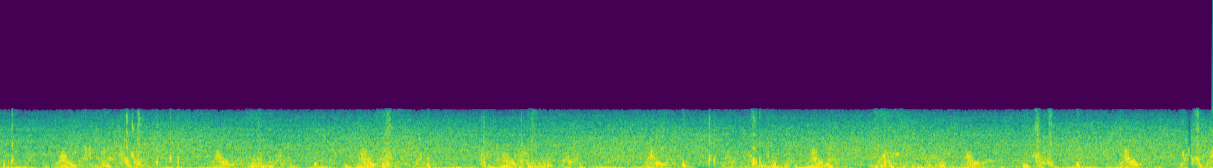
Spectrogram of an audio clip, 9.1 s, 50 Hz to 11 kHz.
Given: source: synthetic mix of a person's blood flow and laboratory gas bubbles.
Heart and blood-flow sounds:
Doppler ultrasound of blood flow; precordium
0.00-0.14 s: bubbles
0.62-1.22 s: bubbles
1.25-1.38 s: bubbles
1.84-2.08 s: bubbles
2.33-2.42 s: bubbles
2.71-3.10 s: bubbles
3.19-3.27 s: bubbles
3.59-4.16 s: bubbles
5.10-5.19 s: bubbles
5.29-5.40 s: bubbles
5.61-5.96 s: bubbles
6.20-6.28 s: bubbles
6.52-7.15 s: bubbles
7.59-7.93 s: bubbles
8.04-8.14 s: bubbles
8.84-9.04 s: bubbles
From the record:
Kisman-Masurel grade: 243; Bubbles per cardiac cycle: several, 3 to 8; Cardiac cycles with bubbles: 100%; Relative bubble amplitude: loud (0.450 to 0.775); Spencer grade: 3 (all of the cardiac periods contain showers or single bubble signals, but not dominating or overriding the cardiac motion signals); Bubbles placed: only in the low amplitude regions of the cardiac cycle

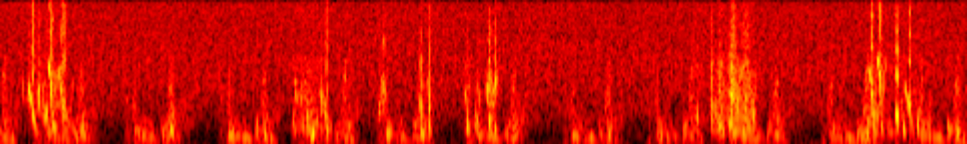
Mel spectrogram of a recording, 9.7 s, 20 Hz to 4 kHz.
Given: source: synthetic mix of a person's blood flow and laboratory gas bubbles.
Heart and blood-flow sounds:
Doppler ultrasound of blood flow; precordium
0.19-0.74 s: bubbles
2.90-3.33 s: bubbles
3.77-3.88 s: bubbles
4.17-4.33 s: bubbles
4.62-5.00 s: bubbles
6.92-7.01 s: bubbles
7.06-7.59 s: bubbles
8.66-9.32 s: bubbles
From the record:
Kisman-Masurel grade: 223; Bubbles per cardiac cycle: several, 3 to 8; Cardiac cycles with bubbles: 10 to 50%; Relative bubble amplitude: loud (0.450 to 0.775); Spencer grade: 2 (many but less than half of the cardiac periods contain bubble signals, singularly or in groups); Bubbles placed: anywhere in the cardiac cycle

